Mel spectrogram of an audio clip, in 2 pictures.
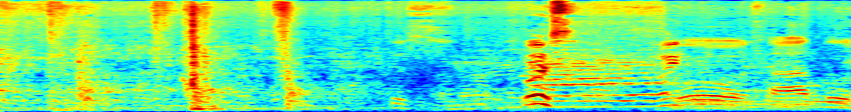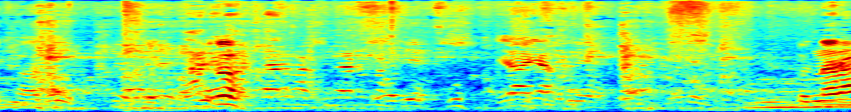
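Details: Huge, rare cattle being led out of their pen; a drawn-out, low harmonic moo rises and falls midway, with people talking throughout and sharp knocks and clatter around it.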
